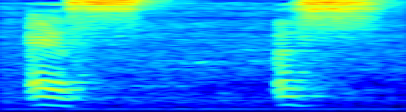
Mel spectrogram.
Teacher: Yang ke-16 ada huruf S. Huruf S dibentuk dengan menggunakan lidah dan gigi atas, serta menghasilkan suara yang bergesekan atau disebut frikatif alveolar.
